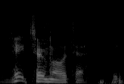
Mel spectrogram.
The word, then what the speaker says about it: Victor Mota: mouth by the name what's your name sir Victor motor motor okay you can see the way pronounce Victor motor it's like it's got a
